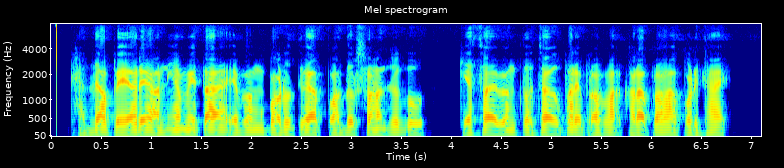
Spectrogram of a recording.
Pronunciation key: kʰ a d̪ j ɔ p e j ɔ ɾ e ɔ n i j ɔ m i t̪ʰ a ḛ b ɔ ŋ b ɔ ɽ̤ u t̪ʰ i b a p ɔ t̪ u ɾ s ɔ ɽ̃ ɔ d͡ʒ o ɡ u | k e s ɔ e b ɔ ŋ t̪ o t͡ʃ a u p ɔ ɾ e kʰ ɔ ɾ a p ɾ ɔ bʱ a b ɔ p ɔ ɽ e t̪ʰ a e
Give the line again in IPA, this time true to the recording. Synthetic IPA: kʰ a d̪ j ɔ p e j ɔ ɾ e ɔ n i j ɔ m i t̪ a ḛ b ɔ ŋ b ɔ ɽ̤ u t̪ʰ i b a p ɔ d̪ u ɾ s ɔ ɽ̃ ɔ d͡ʒ o ɡ u | k e s ɔ e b ɔ ŋ t̪ o t͡ʃ a u p ɔ ɾ e kʰ ɔ ɾ a p ɾ ɔ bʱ a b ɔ p ɔ ɽ i t̪ʰ a e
